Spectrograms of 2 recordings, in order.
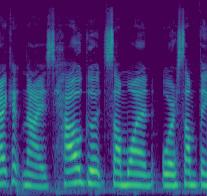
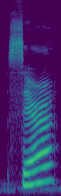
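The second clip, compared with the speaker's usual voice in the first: Sarah called as a tentative question. Acted. Calling after the imaginary friend, questioning. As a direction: call out Sarah, unsure, voice rising at the end.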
